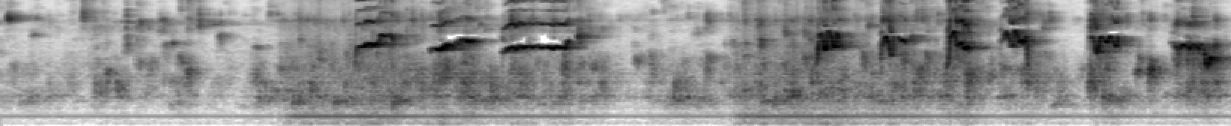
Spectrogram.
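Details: A young, spotted Brown-throated sunbird, used as a lure call, gives two runs of high, squeaky, rapid twittering chirps, about two per second, over a steady low electrical hum.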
